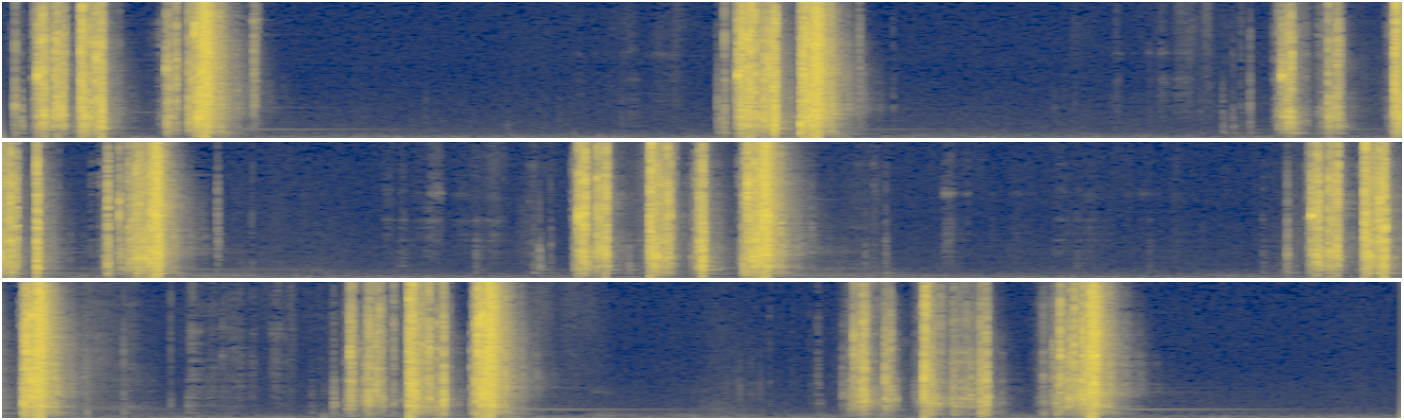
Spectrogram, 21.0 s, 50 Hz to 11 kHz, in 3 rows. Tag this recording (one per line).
AK47
gun
reload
